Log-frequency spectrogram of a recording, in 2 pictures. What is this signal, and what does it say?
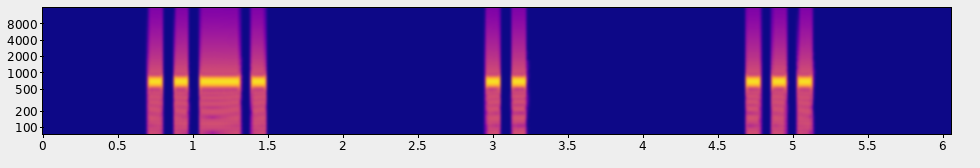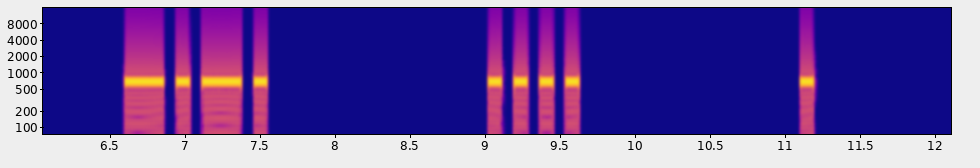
Morse code, heard as a keyed tone, about 14 wpm, spaced as for 5 wpm, 700 Hz. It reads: FISCHE
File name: Morsekurs / Witze / Witz 30. Oktober 2018, 25 F70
